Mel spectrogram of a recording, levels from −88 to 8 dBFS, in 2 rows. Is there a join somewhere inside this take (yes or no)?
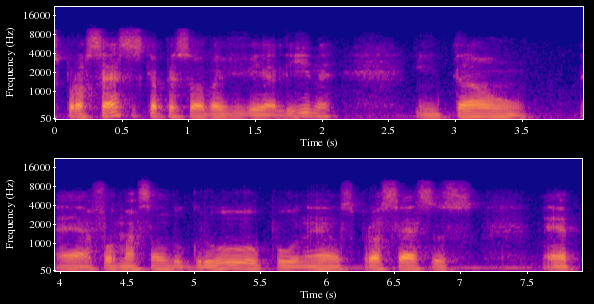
no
